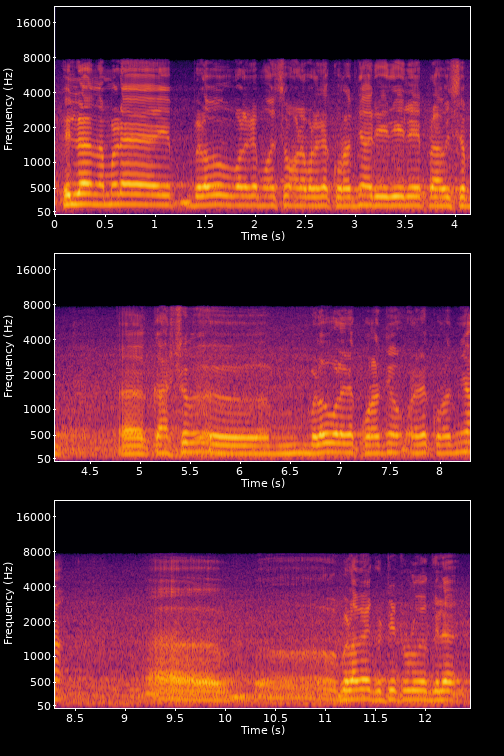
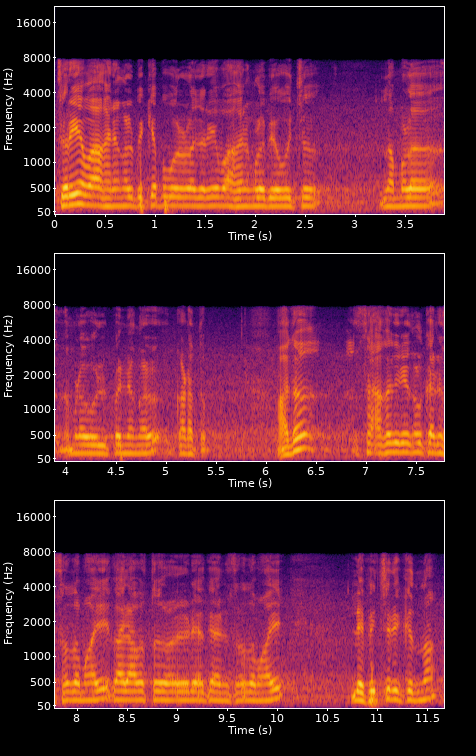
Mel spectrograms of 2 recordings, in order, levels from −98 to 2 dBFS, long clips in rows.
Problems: constant background noise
